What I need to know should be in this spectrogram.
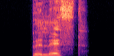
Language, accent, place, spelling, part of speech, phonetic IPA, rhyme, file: German, Germany, Berlin, belässt, verb, [bəˈlɛst], -ɛst, De-belässt.ogg
- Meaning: second/third-person singular present of belassen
